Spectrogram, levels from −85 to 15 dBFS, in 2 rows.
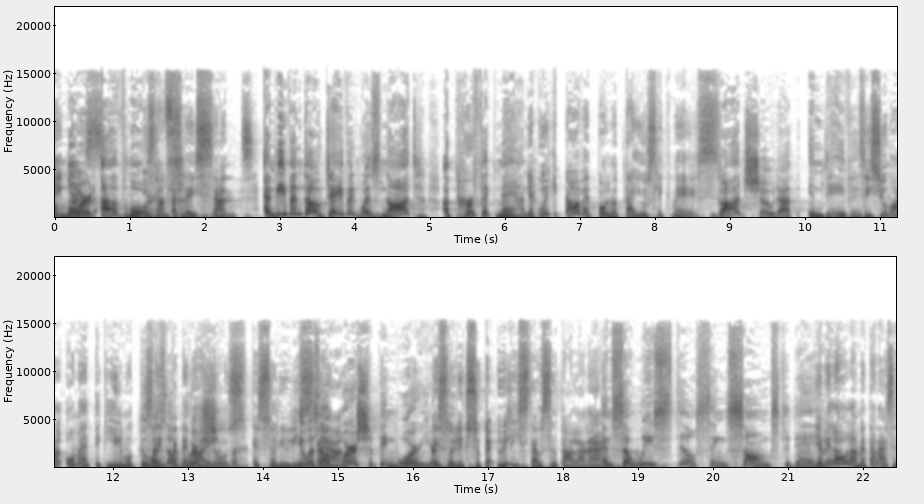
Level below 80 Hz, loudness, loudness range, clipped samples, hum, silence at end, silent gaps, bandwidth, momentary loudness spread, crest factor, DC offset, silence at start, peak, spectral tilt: -56 dBFS; -19 LUFS; 4 LU; under 0.1%; none; 0 s; none; 16 kHz; 11 LU; 18 dB; under 0.1%; 0 s; -2 dBFS; -3 dB/octave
